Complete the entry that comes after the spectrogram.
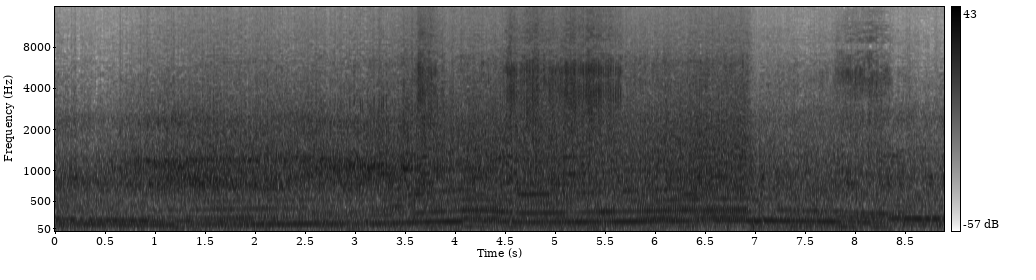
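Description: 1992 Toyota Celica GT race car's engine under hard throttle, heard loud from inside the cabin. The pitch rises as it accelerates out of a turn about four seconds in, holds high down the straight, and eases a little near the end.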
